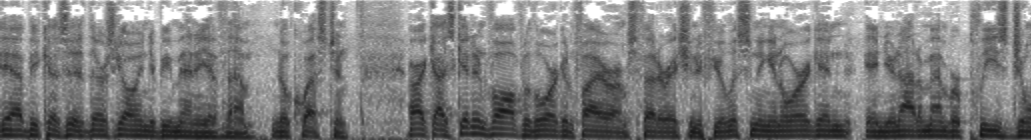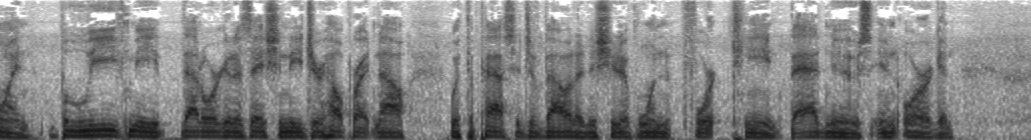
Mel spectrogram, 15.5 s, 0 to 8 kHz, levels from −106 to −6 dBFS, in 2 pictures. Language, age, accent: English, 40-59, American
